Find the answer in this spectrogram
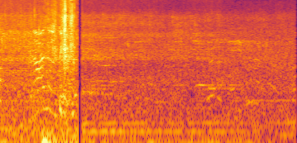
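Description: Motorcycle engine idling with a steady low hum, heard after a short bit of talk that is cut off about a second in.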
